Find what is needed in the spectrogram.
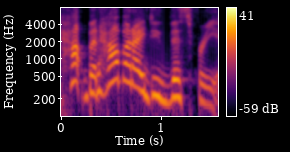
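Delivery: normal talking voice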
